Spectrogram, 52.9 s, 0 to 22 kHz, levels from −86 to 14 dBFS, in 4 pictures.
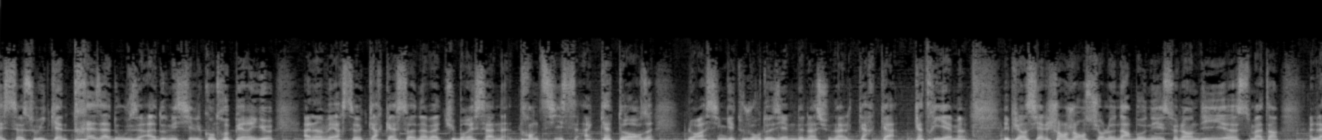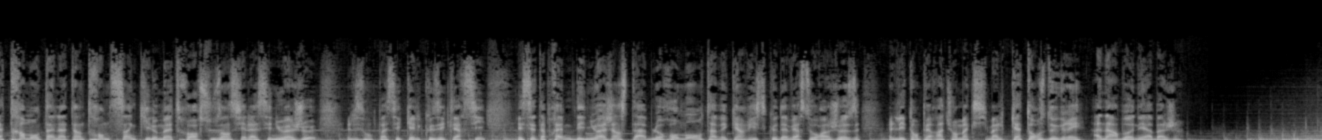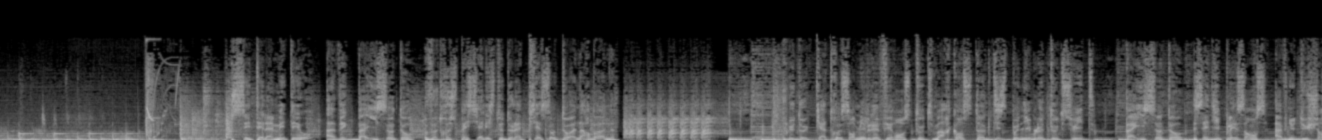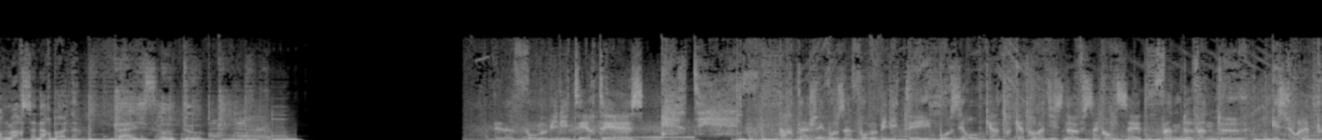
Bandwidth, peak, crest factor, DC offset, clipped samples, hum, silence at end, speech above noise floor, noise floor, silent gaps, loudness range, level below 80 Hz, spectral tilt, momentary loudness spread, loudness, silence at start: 16.5 kHz; 0 dBFS; 16 dB; under 0.1%; under 0.1%; none; 0 s; over 73 dB; under -90 dBFS; 42.82-43.20 s, 43.32-43.73 s, 43.84-44.11 s, 44.22-44.26 s; 3 LU; -26 dBFS; -3.5 dB/octave; 4 LU; -17 LUFS; 0 s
